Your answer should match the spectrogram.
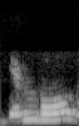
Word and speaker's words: Gimbel: And my last name is Gimbel, like the department store that went out of business, G I M B E L.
